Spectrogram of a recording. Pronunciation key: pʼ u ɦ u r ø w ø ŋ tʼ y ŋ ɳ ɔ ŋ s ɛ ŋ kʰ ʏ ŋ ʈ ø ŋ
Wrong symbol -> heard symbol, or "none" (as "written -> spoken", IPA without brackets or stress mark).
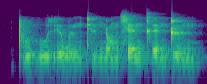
ʏ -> ɛ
